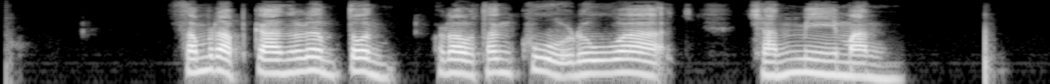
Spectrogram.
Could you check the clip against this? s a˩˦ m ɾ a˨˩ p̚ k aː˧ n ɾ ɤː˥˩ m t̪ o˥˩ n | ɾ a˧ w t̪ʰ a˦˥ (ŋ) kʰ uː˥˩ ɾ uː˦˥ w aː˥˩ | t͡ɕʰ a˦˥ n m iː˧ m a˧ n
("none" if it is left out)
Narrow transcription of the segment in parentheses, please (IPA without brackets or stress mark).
ŋ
